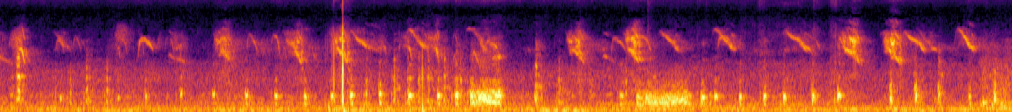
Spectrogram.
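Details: Brahma breed chickens, hens and roosters kept as pets, cluck steadily in quick low pulses, with two longer throaty murmurs between them and dense high chirping from small birds throughout.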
